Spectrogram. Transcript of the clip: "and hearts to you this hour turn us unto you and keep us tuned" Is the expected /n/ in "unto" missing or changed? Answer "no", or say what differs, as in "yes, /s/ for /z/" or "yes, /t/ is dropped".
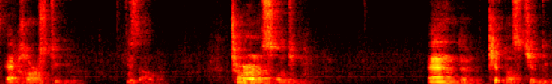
yes, /n/ is dropped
